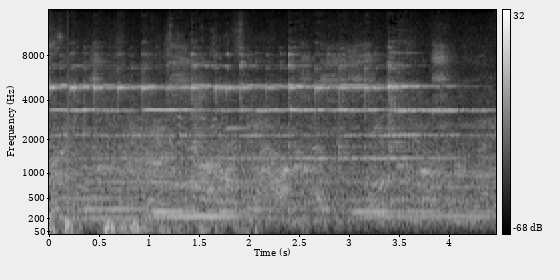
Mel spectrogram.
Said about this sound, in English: Wizards and witches, wherever you dwell, give us a hint by ringing a bell.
